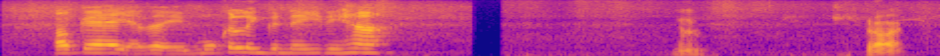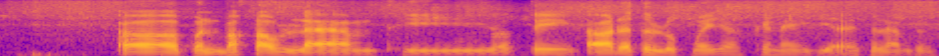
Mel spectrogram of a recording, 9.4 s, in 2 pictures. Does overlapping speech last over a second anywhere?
No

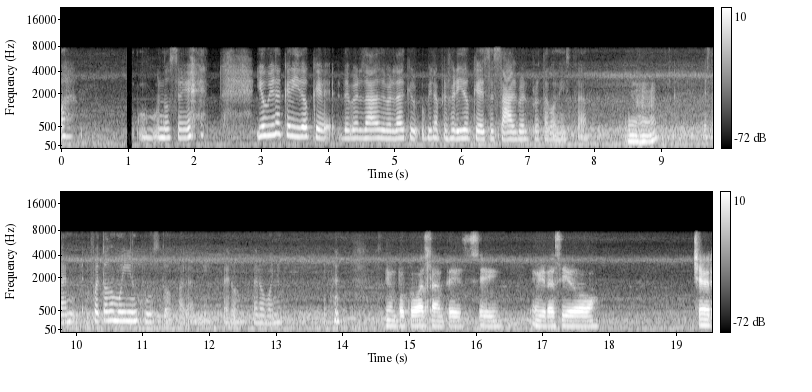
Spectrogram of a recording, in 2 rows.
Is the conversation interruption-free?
Yes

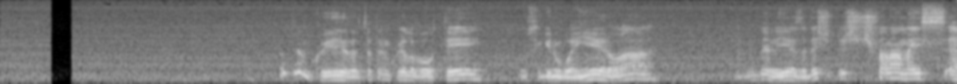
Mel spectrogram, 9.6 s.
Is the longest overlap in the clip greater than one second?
No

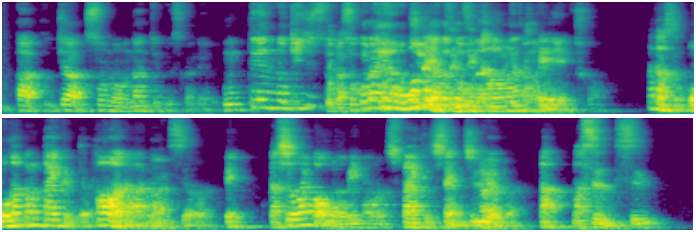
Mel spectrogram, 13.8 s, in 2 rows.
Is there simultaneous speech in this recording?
Yes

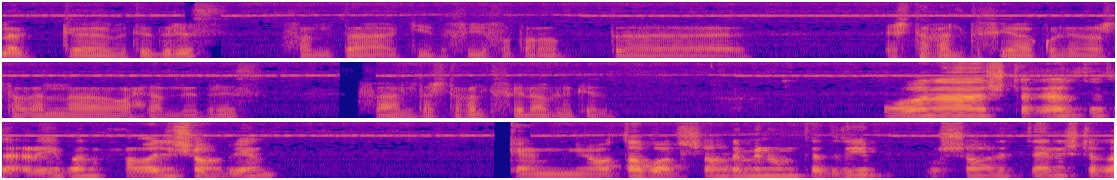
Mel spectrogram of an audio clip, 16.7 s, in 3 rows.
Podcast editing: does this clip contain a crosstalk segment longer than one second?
No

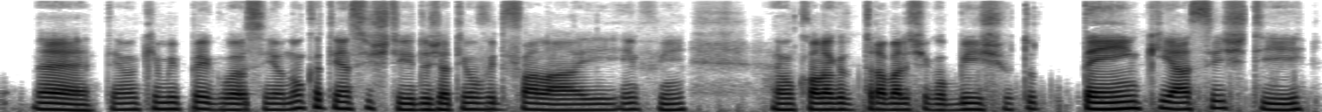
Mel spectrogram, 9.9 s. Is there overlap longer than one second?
No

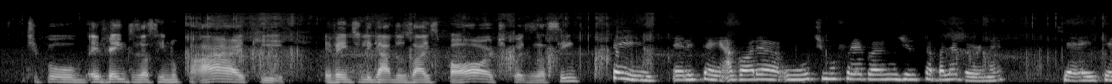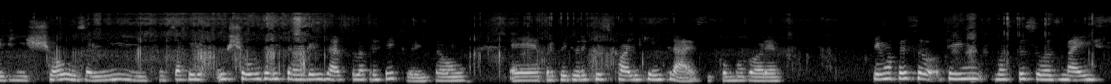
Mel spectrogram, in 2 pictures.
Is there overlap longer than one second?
No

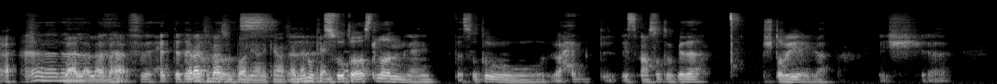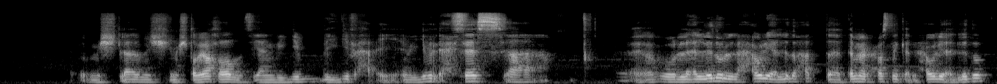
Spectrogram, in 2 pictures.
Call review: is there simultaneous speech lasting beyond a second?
Yes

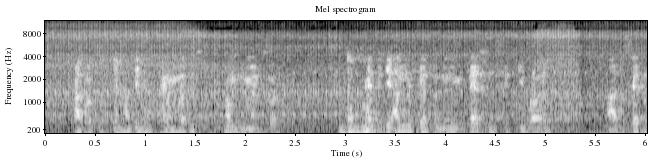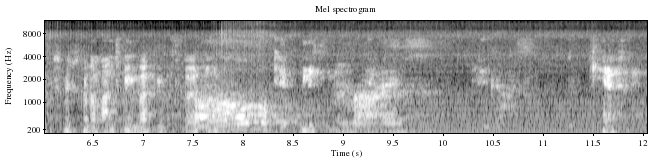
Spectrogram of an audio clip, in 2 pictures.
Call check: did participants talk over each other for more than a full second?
No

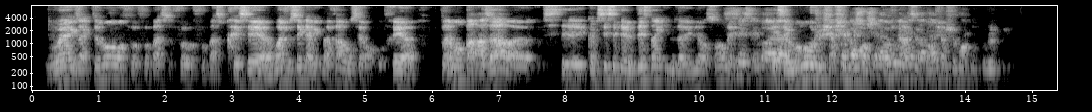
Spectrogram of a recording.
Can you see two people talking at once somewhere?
Yes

